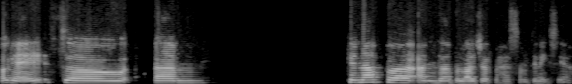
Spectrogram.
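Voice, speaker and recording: A woman speaks at medium pitch in a monotone, flat intonation, fairly slowly and with long, frequent pauses. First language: English (speaking Indonesian). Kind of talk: casual chat. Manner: halting.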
